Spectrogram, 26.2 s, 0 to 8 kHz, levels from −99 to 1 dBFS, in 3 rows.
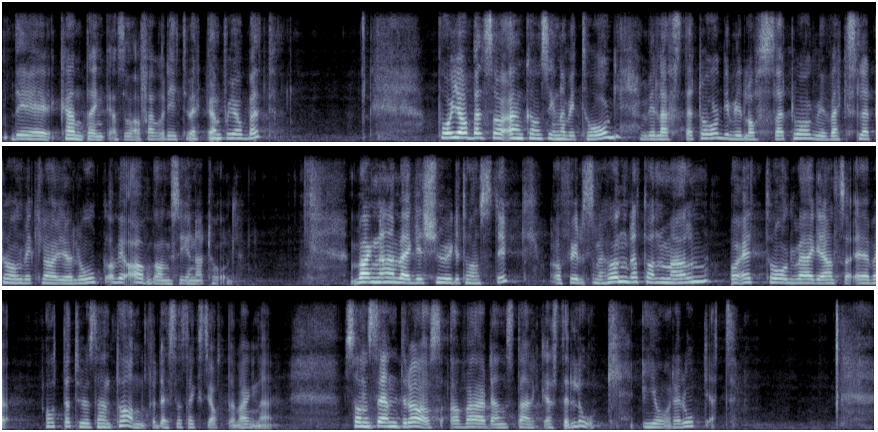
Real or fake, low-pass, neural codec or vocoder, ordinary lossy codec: fake; 7.2 kHz; codec, 24 kHz, 3 kbps, HILCodec; none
